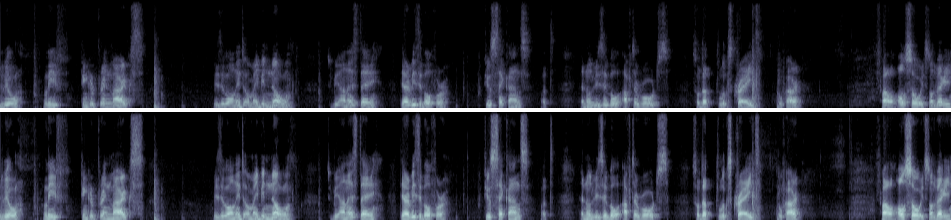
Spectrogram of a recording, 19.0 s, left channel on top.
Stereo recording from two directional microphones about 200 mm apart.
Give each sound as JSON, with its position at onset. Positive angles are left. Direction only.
{"t": 0.0, "sound": "speech", "side_deg": -55}
{"t": 4.3, "sound": "speech", "side_deg": -50}
{"t": 17.6, "sound": "speech", "side_deg": -55}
